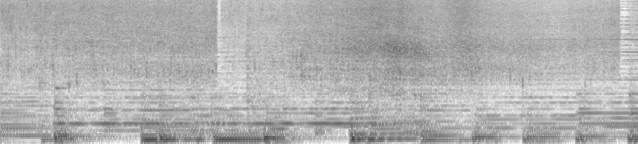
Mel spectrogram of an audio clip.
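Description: A breaded chicken patty fries in a pan with a steady, loud crackling sizzle and bursts of popping oil throughout, close up and with no voices.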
